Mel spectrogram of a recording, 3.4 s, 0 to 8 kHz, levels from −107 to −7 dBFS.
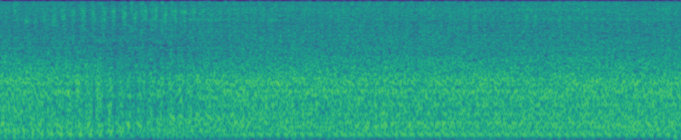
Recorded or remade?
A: recorded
